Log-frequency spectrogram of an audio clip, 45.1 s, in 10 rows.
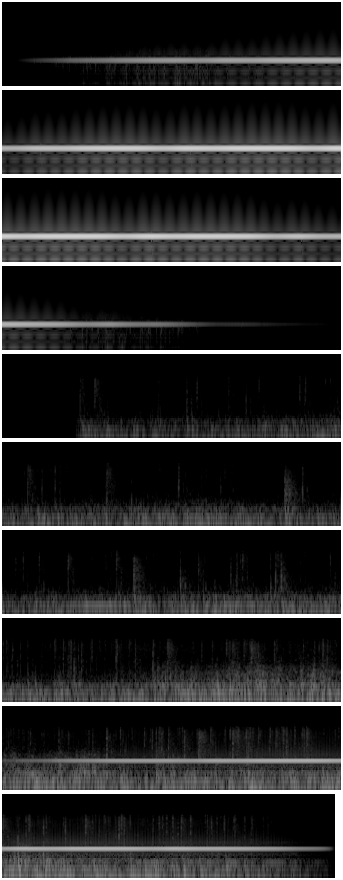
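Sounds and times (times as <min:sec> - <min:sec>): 
sine wave tone: 0:00.3 - 0:18.7, 0:34.6 - 0:45.1.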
